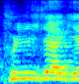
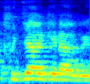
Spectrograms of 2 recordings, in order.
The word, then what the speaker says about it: 부작: 술은 서술했다는 뜻이고 작은 창작했다는 얘기, 창작한다는 얘기니까 부작이니까 불작이 아니라 부작이라고 읽으셔야 되고, 부작은 뭐냐면 창작하지 않는다.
